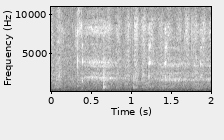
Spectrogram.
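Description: A colored pencil scratching faintly on paper in short, irregular strokes.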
